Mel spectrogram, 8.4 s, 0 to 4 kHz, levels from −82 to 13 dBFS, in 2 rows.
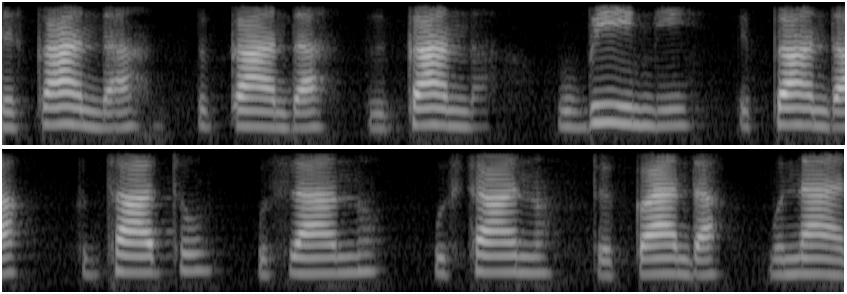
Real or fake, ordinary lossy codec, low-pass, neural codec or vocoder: fake; none; 3.6 kHz; codec, 16 kHz, 0.2 kbps, FocalCodec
